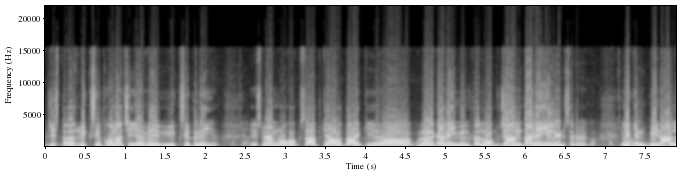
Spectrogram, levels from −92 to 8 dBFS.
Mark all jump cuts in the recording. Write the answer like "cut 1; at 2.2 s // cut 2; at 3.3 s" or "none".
none

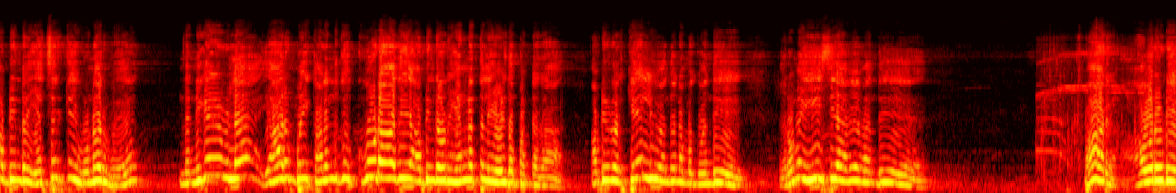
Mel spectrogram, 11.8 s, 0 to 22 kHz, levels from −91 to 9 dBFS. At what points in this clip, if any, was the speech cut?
cut 1; at 10.4 s

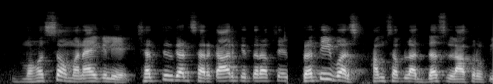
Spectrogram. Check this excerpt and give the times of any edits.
cut 1; at 1.3 s // cut 2; at 2.9 s

